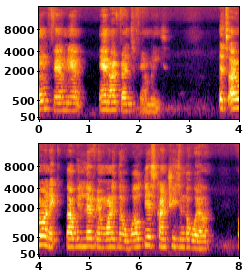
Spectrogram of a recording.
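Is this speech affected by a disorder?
No.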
